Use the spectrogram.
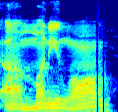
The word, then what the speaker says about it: Muni Long: Let's see, another one would be Hours and Hours, the Just Incredible edit, and that's by Money Long. So that's spelled Muni Long.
